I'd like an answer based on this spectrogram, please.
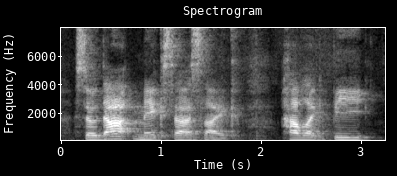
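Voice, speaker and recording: A man speaks very slowly in a Chinese accent, his pitch fairly high. There is audible room echo. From China, Taiyuan. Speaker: electrical engineer, channel co-host. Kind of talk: casual chat.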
